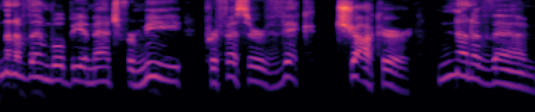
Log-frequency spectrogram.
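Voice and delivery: play-acted grand, boastful, declaiming proclamation. Retelling a comic villain's declaration: retelling a loud proclamation. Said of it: "he loudly proclaims".

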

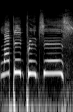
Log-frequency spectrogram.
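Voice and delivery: put-on very high seven-year-old child's voice. Shouting it the way he did at seven: [name] as a seven-year-old. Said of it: "in the original [name] voice when he was like seven".

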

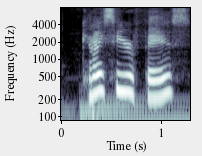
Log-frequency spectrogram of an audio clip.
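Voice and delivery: begging tone. A child, grabbing the gunman's trousers, pleads with him. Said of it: "She grabbed his trousers and pleaded".

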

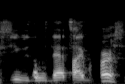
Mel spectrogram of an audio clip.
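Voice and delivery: ordinary talk, nothing marked

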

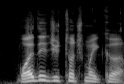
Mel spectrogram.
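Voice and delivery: put-on Russian accent. Doing a Russian-style voice for a joke: Barry character voice. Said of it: "you sound like that guy from Barry".

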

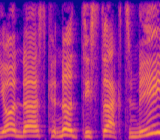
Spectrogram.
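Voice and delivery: really bad fake French accent. Retelling a party story, quoting what he said back: really bad French accent. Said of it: "doing a really bad French accent".

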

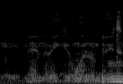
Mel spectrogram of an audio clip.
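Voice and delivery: barely audible, very quiet, hushed whisper. Acting out someone ordering pizzas, whispered. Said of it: "He go in there and whisper like".

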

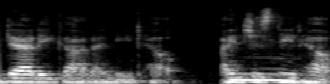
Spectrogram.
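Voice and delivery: play-acted tearful, weeping, crying plea. Retelling a past prayer in severe emotional pain: imitating own past crying. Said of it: "sitting there crying".

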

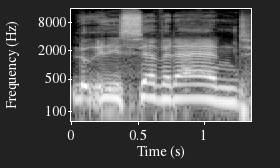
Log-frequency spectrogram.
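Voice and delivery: very high, loud, put-on Australian accent. Quoting the movie hero showing off a cut-off hand: Crocodile Dundee impression. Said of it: "That's how Australians talk".

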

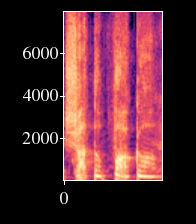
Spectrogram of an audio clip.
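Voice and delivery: mock very high, drawn-out, top-of-the-lungs scream. Acting out a man screaming at a baby, retelling a top-of-lungs scream. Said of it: "screams at the top of his lungs like".

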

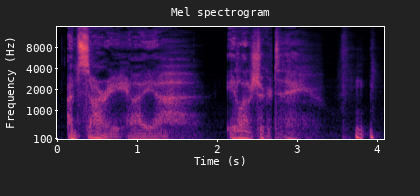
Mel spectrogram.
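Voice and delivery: very slow delivery with every word dragged out. Quoting a Hannibal King movie line, trying for Ryan Reynolds impression. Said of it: "I'll try to do my best Ryan Reynolds".

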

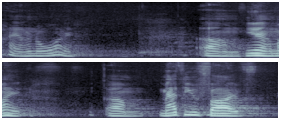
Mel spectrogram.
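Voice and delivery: halting voice, on the verge of tears. Speaking to a gathering before reading Matthew 5, on the verge of tears. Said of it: "I want to cry".

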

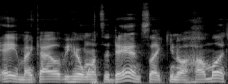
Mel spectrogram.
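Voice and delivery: ordinary delivery

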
